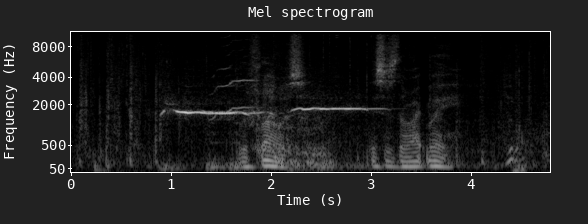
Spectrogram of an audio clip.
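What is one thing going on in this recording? A horse whinnies loudly nearby.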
